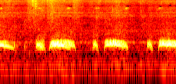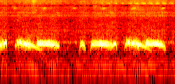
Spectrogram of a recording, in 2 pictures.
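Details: Loud-voiced old lure spotted dove in a cage, used to trap wild doves, calling in repeated phrases: a short note followed by a long rich coo that sometimes slides downward.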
